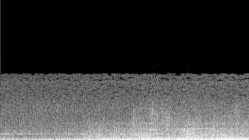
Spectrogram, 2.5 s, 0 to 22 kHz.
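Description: Steady hiss, crackle and low rumble of an early-1930s optical film soundtrack, with no distinct sound event; it grows slightly louder about a second in.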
